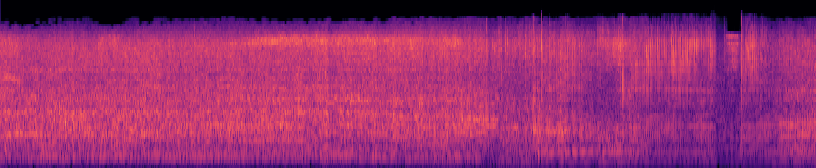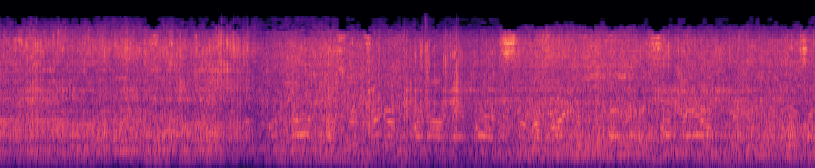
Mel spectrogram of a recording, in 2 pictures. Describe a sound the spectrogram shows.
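Several racing car engines roar and rev loudly.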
